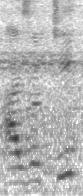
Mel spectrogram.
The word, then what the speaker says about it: Azotiique: Azotique, am I saying it correctly? That's right. That's the correct pronunciation.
